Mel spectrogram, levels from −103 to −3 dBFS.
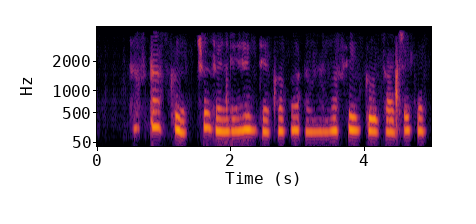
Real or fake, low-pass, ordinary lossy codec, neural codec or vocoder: fake; 3.6 kHz; MP3, 32 kbps; codec, 16 kHz, 2 kbps, FreqCodec, smaller model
